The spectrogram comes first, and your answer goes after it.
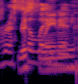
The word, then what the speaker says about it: Ristolainen: It is Ristolainen.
